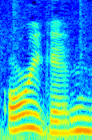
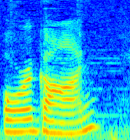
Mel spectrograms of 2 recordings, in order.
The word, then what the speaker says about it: Oregon: home state is the state of Oregon it's pronounced Oregon not Oregon if you pronounce it wrong we will gently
